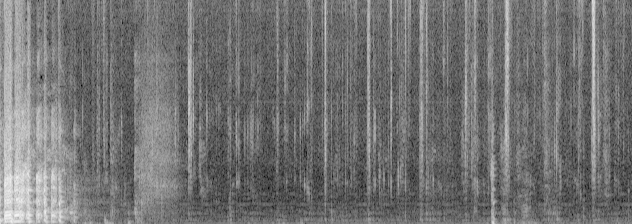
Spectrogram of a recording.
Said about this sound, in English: They can hear you chewing. Who's chewing?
